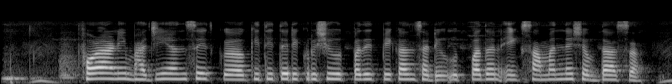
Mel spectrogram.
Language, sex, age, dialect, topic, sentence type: Marathi, female, 56-60, Southern Konkan, agriculture, statement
